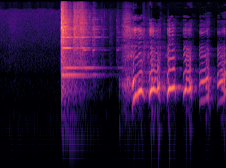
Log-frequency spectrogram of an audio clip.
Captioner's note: loud clanking; laughs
